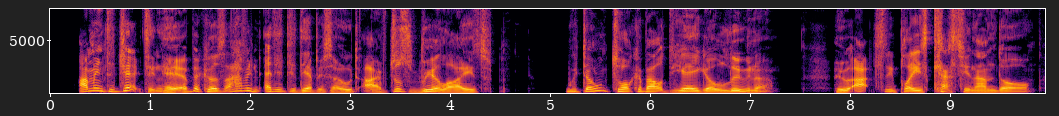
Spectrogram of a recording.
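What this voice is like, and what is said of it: Croaky hoarse voice. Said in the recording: “Forgive my voice, it's even croakier than when I did the episode.”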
